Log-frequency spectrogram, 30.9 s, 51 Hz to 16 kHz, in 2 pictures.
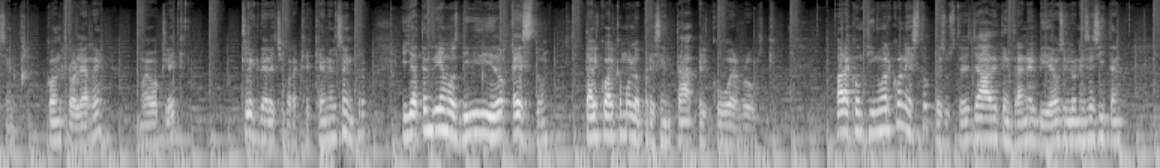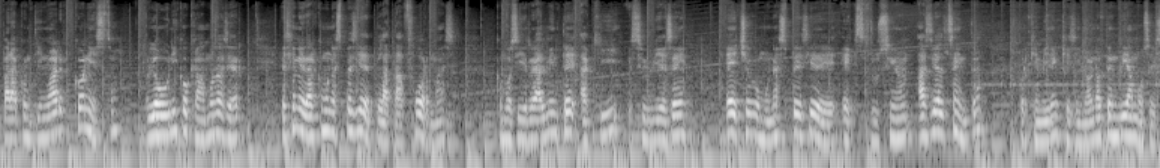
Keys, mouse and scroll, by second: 0.8 ctrl+r, 3.8-6.8 middle drag, 6.8 ctrl+space, 10.3 middle click, 10.9 shift+middle click, 11.3 scroll up 1, 11.7-12.9 shift+middle drag, 14.2 middle click, 15.0 shift+middle click, 16.6 middle click, 17.6 shift+middle click, 18.4 middle click, 20.5 scroll up 4, 21.9 shift+middle click, 29.0 middle click, 30.4 middle click, 30.8 scroll up 2.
